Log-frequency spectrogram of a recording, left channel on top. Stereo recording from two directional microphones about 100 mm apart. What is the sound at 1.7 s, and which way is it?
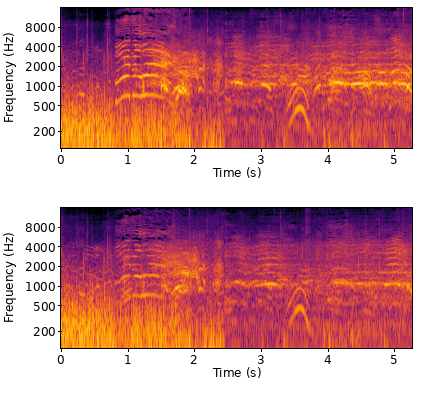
Goose, 5° right (ahead or behind).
